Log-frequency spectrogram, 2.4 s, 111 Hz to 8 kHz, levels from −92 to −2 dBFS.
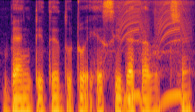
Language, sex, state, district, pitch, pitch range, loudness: Bengali, male, West Bengal, Cooch Behar, 95 Hz, 90-100 Hz, -19 LUFS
